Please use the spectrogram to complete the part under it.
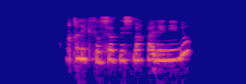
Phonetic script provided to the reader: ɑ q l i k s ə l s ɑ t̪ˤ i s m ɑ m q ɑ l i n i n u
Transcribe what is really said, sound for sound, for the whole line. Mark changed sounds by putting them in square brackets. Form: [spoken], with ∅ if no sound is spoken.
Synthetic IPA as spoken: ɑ q l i k [θ] ə l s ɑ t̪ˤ i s m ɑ [∅] q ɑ l i n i n u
